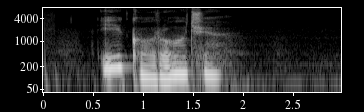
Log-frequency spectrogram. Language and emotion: Russian, sad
